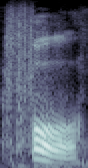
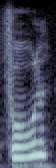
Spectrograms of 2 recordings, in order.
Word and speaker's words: full: Let's go to the word full. Instead of ooh, fool, open up the mouth a little bit.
